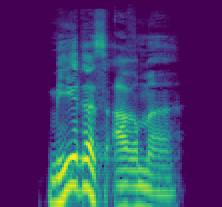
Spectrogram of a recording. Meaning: nominative/accusative/genitive plural of Meeresarm
- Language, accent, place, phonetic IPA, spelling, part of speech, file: German, Germany, Berlin, [ˈmeːʁəsˌʔaʁmə], Meeresarme, noun, De-Meeresarme.ogg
